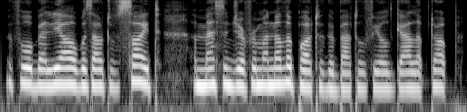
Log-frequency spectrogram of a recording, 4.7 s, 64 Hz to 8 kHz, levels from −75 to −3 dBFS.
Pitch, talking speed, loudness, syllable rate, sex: 195 Hz, 205 wpm, -15 LUFS, 6.3 syllables/s, female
